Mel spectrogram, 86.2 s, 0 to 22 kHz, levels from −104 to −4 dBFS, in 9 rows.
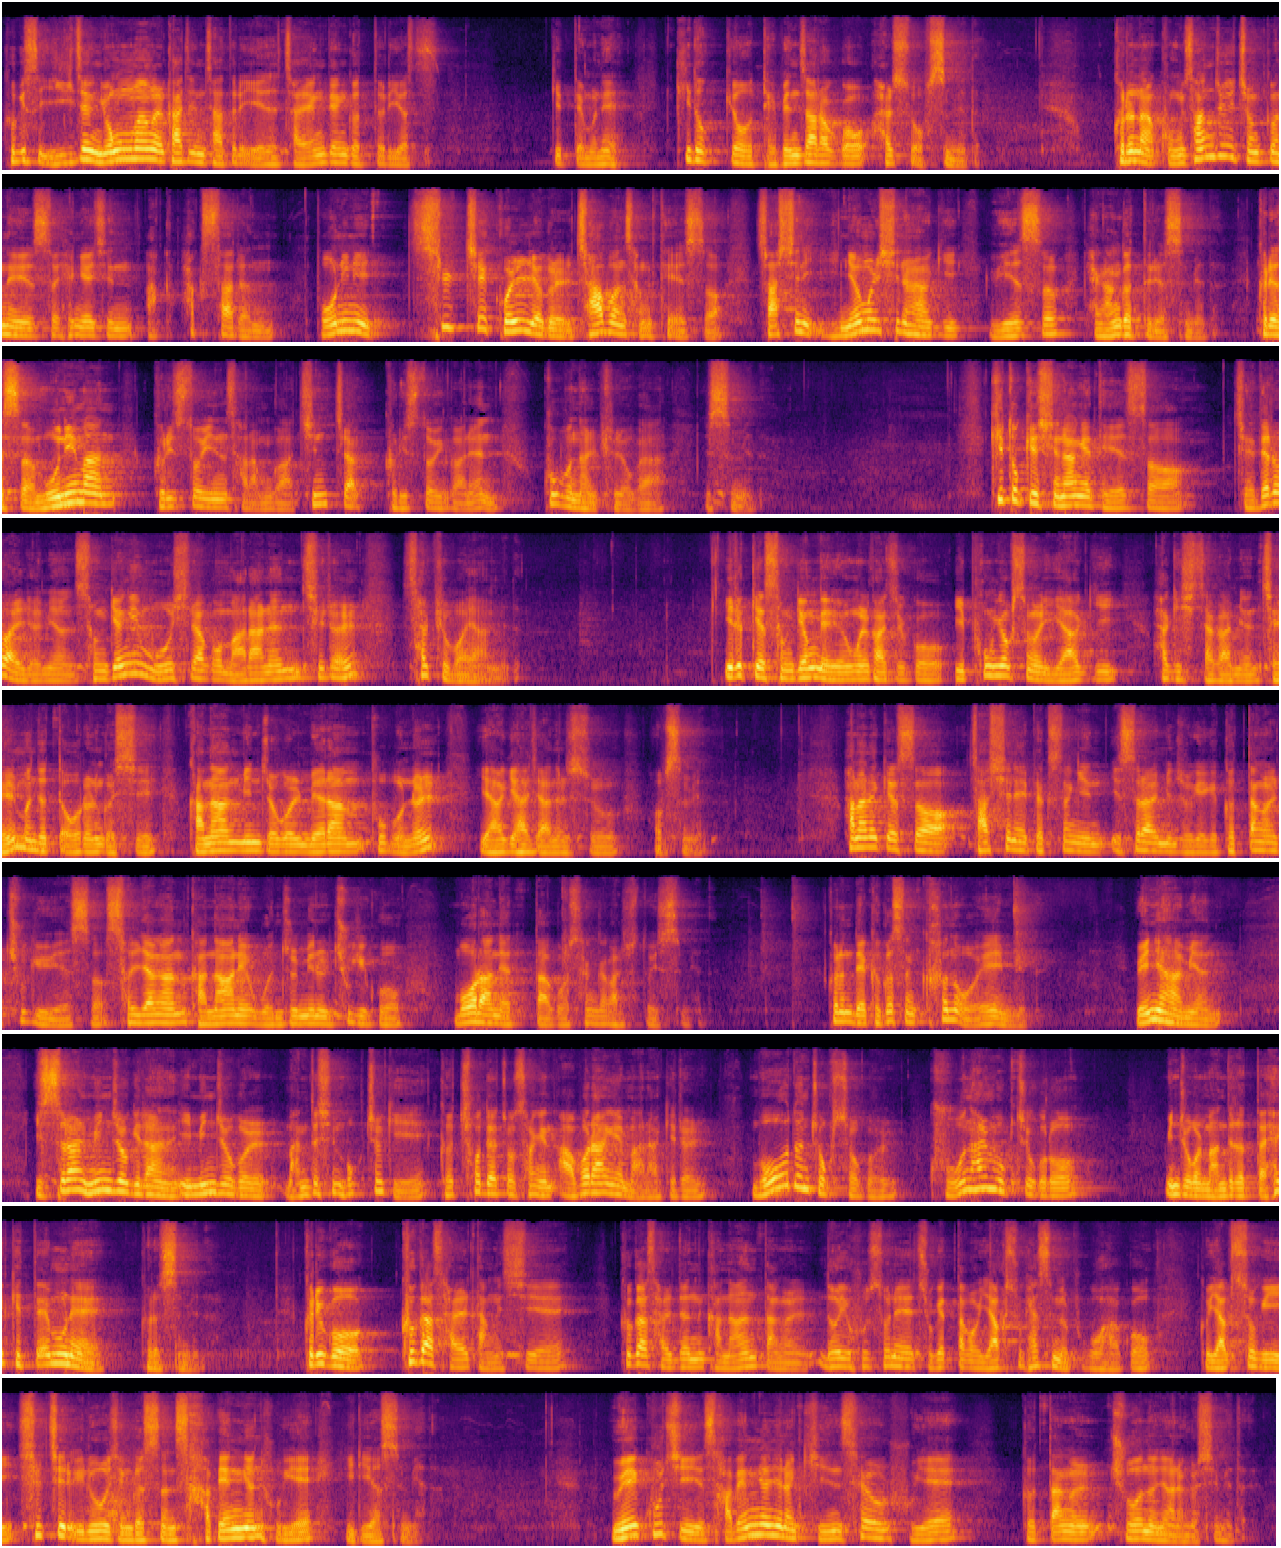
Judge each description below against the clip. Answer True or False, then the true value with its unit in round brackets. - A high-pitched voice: False (130 Hz)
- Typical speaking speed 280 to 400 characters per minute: True (305 characters per minute)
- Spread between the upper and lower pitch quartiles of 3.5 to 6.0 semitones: True (5.2 semitones)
